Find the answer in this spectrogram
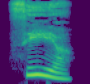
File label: "ಸೀಯ", Kannada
